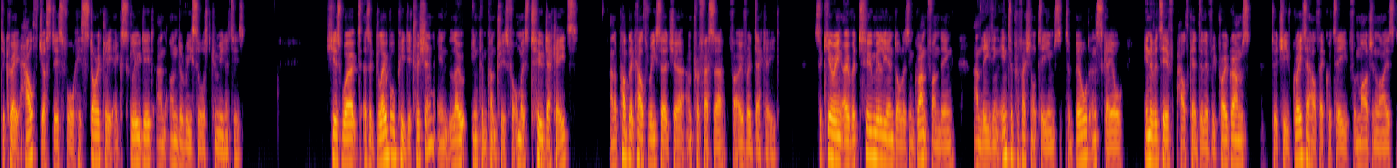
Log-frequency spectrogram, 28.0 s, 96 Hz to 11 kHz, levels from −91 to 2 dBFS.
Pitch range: 95-120 Hz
